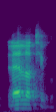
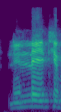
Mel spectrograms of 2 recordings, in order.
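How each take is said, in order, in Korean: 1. 이 단어는 'rel-uh-tiv'처럼 들려요. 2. 이 단어는 'ri-lay-tiv'처럼 들려요. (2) "릴레이티브 아님"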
